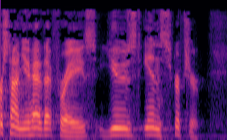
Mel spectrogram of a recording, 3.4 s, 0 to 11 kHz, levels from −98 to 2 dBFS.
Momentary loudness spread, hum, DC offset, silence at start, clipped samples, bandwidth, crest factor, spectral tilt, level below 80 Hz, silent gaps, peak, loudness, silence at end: 11 LU; none; under 0.1%; 0 s; under 0.1%; 8.8 kHz; 20 dB; -3.5 dB/octave; -72 dBFS; none; -12 dBFS; -32 LUFS; 0.45 s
